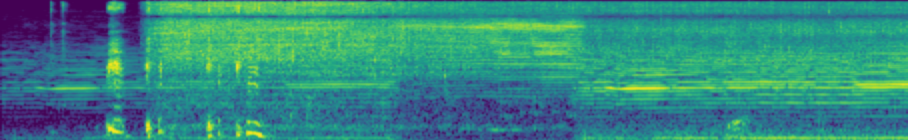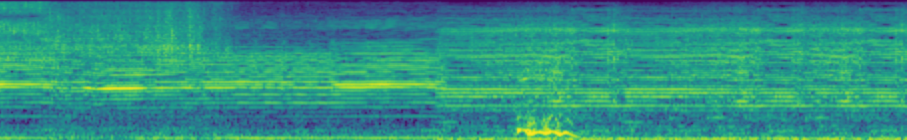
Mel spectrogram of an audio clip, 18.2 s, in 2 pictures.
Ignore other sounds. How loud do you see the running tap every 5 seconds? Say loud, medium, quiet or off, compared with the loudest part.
loud, medium, medium, off.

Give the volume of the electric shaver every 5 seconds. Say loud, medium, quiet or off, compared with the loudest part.
medium, loud, loud, loud.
